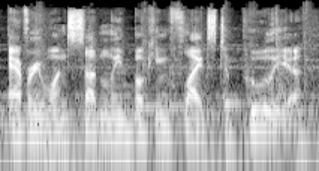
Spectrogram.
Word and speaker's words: Puglia: Puglia, pronounced Puglia, not Puglia, we beg you, has long been Italy's quieter, sun-soaked cousin.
